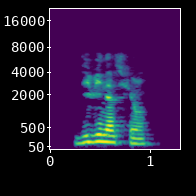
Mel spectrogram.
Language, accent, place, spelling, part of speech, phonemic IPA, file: French, France, Lyon, divination, noun, /di.vi.na.sjɔ̃/, LL-Q150 (fra)-divination.wav
- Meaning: divination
